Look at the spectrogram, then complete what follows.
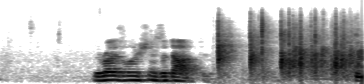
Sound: applause

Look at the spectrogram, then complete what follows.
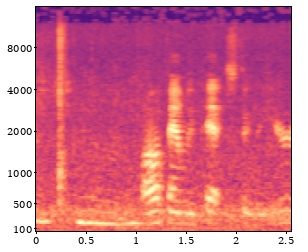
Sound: laughs

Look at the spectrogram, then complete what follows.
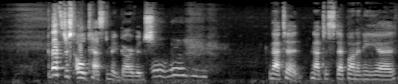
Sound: inhales

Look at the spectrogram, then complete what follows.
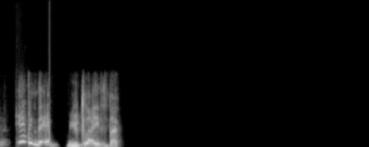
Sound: audio distorts

